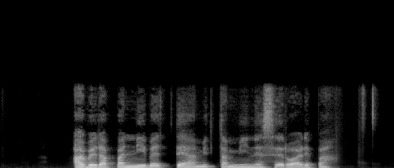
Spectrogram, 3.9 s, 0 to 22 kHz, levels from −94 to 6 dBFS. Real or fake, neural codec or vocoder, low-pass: fake; codec, 24 kHz, 0.9 kbps, DualCodec; 10.8 kHz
